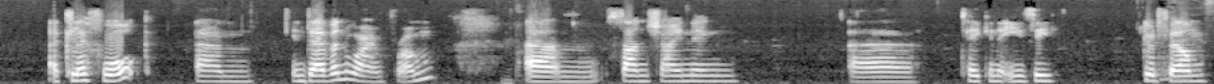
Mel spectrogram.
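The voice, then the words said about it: Natural Devon English accent. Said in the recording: “I'd love to act in my own accent ... That's a beautiful accent.”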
